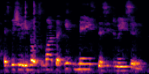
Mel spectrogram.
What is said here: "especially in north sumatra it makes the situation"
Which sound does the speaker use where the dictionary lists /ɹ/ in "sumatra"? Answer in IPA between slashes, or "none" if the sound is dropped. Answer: none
